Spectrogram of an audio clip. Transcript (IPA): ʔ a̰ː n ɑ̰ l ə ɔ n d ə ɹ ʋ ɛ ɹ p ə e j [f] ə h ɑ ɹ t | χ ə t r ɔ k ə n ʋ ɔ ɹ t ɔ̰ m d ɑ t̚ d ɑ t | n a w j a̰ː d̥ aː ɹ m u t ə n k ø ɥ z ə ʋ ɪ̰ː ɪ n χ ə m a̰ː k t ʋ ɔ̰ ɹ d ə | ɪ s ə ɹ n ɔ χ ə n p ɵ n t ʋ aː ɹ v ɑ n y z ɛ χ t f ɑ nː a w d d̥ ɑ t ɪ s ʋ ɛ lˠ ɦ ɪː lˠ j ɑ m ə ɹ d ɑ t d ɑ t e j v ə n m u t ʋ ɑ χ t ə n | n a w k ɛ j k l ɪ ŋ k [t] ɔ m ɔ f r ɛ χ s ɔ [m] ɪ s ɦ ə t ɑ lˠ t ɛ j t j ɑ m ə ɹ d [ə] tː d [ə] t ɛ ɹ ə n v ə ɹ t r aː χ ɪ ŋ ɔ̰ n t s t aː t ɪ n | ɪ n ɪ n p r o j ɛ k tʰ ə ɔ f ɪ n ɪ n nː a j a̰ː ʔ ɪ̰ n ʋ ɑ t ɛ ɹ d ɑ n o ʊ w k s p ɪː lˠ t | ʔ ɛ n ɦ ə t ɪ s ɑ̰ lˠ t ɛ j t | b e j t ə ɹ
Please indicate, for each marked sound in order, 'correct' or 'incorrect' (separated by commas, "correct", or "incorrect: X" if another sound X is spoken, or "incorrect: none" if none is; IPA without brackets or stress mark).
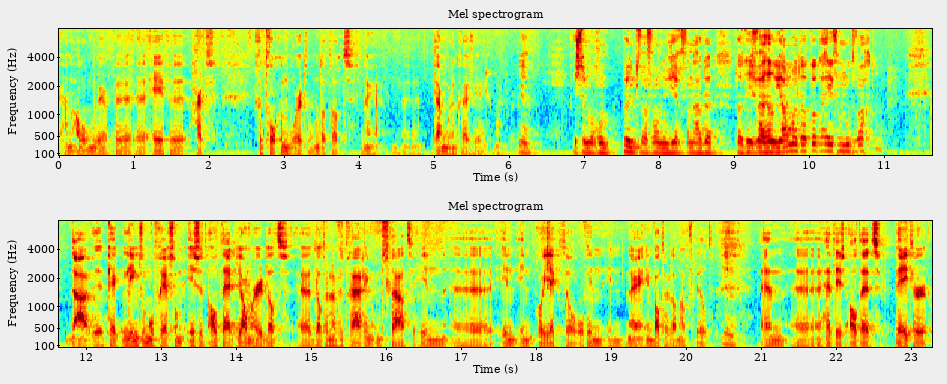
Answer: incorrect: v, incorrect: s, correct, incorrect: ɑ, incorrect: ɑ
